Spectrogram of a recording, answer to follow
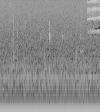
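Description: A man chewing a bite of cloud egg, faint little mouth sounds over a steady hum. Near the end a high, shimmering twinkle sound effect comes in.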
